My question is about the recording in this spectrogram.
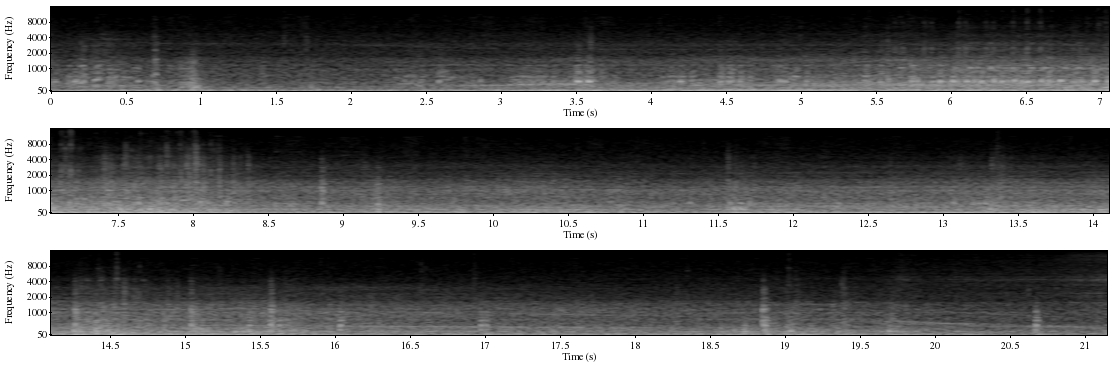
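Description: Car driving in city traffic, heard from inside the car: a heavy low rumble of engine and road noise, with engine pitch rising and falling as the car speeds up and slows, and a few short knocks.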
